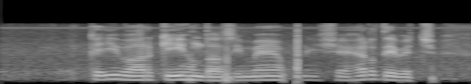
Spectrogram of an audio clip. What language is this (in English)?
Punjabi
